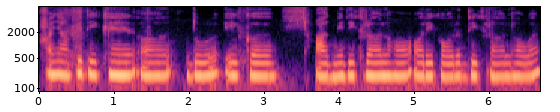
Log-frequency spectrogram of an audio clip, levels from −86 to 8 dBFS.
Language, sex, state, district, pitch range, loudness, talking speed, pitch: Bhojpuri, female, Uttar Pradesh, Deoria, 190-205 Hz, -14 LUFS, 150 wpm, 195 Hz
